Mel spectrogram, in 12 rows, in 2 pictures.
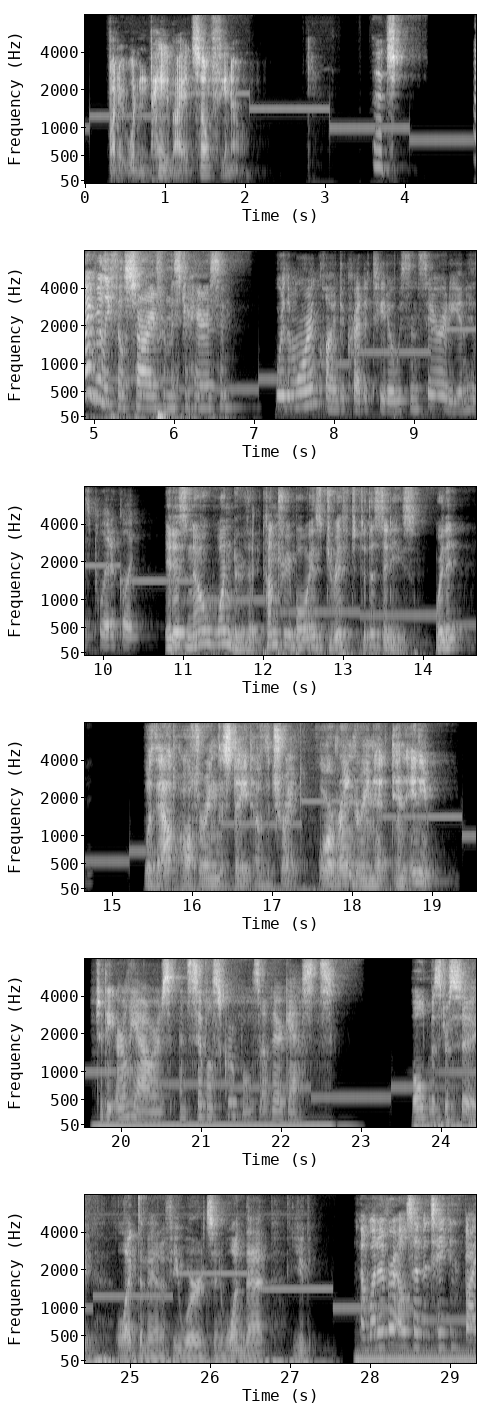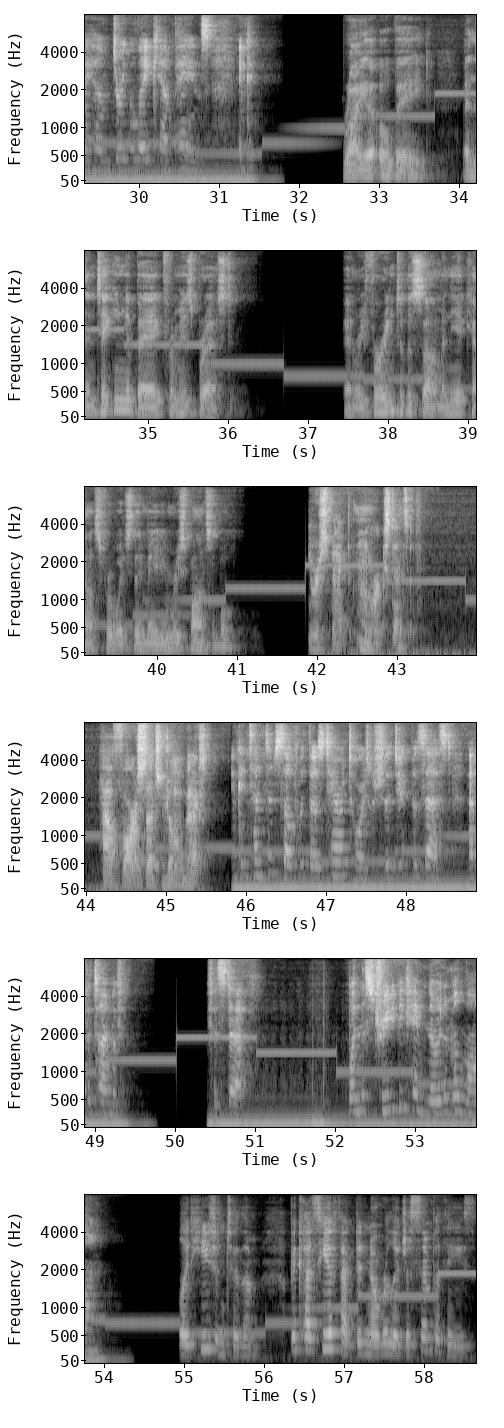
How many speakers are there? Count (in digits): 9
